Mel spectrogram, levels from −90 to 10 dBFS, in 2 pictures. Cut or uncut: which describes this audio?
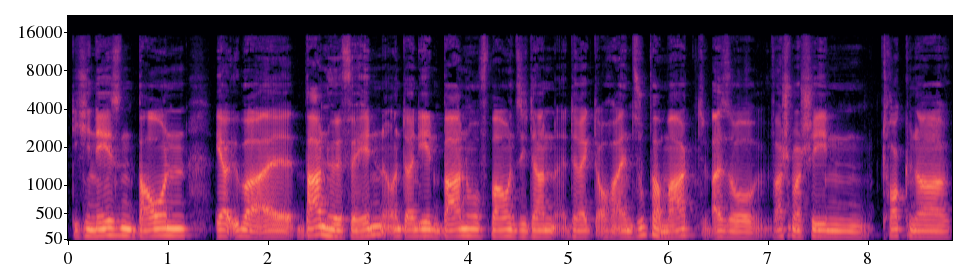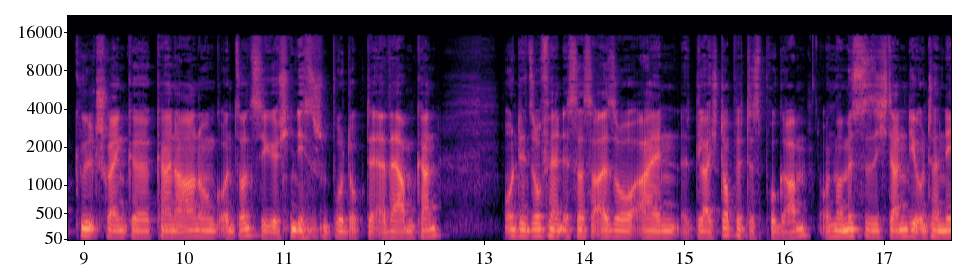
cut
